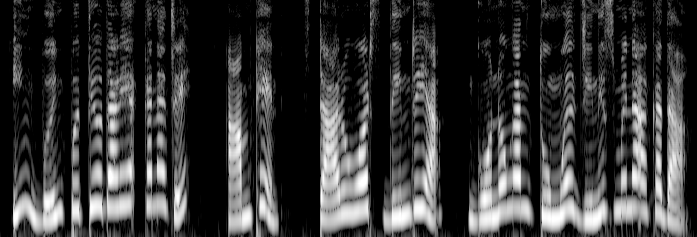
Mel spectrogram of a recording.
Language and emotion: Santali, surprised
